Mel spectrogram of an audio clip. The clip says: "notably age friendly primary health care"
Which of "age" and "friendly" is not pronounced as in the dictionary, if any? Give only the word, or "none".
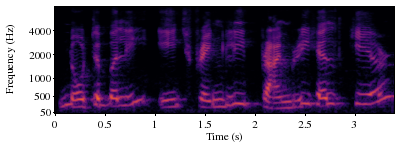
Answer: none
